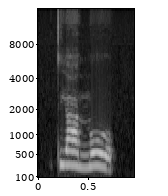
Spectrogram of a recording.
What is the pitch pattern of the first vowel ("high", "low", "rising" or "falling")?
falling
